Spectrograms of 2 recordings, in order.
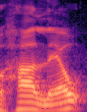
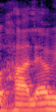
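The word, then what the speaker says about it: Hallel: No livro 5, que vai do 107 ao 150, você encontra o conjunto dos salmos que formam o Halel egípcio. Halel se escreve H-A-L-L-E-L.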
